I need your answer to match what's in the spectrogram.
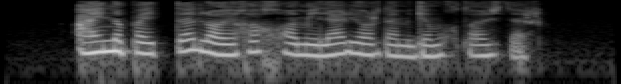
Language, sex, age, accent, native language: Uzbek, female, 19-29, Toshkent viloyati, Uzbek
